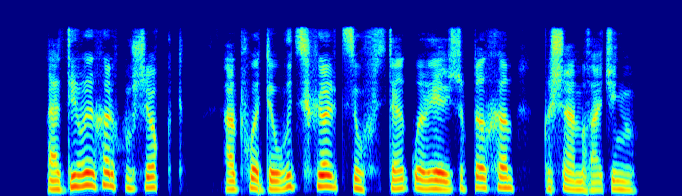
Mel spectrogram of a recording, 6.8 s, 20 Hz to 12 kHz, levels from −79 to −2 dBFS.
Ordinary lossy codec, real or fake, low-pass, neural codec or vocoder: MP3, 64 kbps; fake; 7.2 kHz; codec, 16 kHz, 1 kbps, FunCodec, trained on Chinese and English, 50 frames a second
